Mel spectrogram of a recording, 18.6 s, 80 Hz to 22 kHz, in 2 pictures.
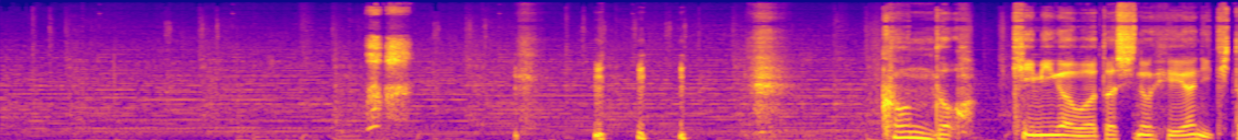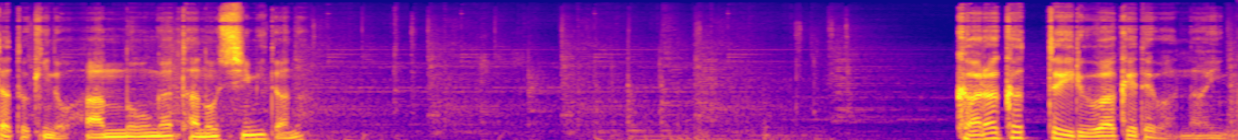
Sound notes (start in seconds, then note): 2.7 chuckle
